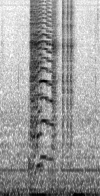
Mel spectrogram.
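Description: A pet gives one short, faint, high-pitched call about half a second in. It could be a cat's meow or a dog's whine. A few faint clicks follow.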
